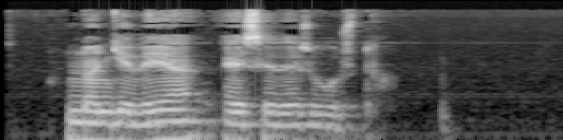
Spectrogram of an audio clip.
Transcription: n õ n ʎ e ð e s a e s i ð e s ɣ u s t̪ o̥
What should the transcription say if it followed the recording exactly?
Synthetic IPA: n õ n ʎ e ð e a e s e ð e z ɣ u s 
